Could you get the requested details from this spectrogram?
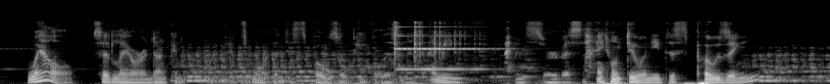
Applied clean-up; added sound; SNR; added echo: classical method log-MMSE.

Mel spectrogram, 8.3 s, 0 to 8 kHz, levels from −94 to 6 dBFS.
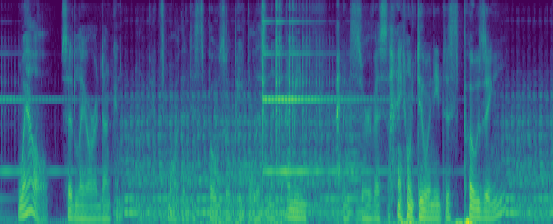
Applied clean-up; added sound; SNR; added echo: none; Bowed string instrument + Bell; 8 dB; none.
